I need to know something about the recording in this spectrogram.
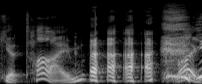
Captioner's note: laughs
